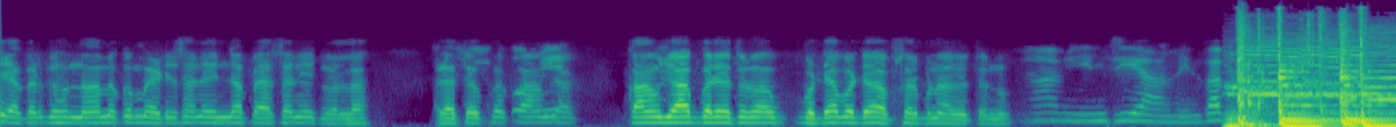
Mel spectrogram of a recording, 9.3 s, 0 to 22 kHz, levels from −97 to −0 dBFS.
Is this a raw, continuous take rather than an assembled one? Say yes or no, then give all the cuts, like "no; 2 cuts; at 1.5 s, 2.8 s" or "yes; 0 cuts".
no; 2 cuts; at 2.1 s, 8.1 s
